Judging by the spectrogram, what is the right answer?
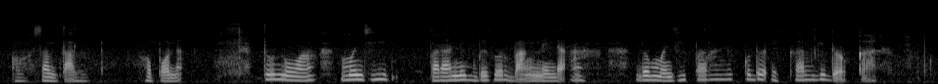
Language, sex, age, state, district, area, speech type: Santali, female, 30-45, West Bengal, Uttar Dinajpur, rural, spontaneous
